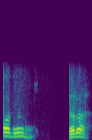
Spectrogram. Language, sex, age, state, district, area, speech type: Assamese, male, 18-30, Assam, Charaideo, rural, conversation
